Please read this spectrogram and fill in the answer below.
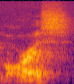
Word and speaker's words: Maurice: about a gay relationship it's called maurice i've heard people pronounce it morris like if i enjoy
